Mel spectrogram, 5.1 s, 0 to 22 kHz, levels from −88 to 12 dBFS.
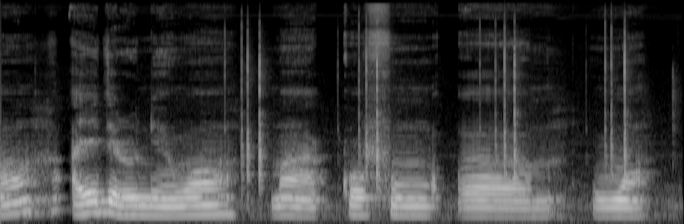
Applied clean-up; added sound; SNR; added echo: none; Tap; 16 dB; none.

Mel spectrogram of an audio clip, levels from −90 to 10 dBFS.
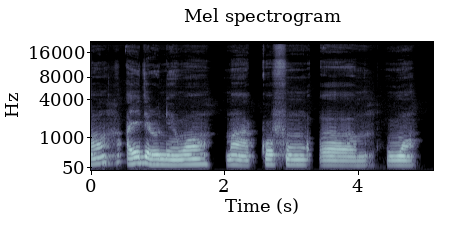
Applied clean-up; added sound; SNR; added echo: none; none; none; none.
